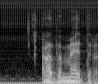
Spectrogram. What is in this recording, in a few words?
"admetre", Catalan; to admit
